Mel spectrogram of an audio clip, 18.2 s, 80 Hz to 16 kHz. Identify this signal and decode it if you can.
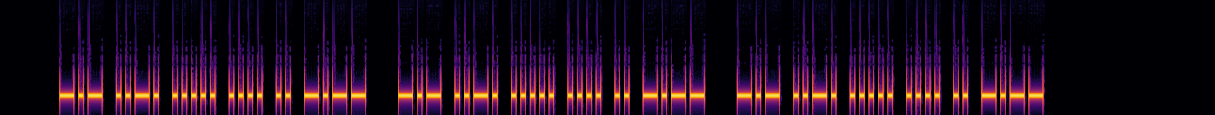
Morse code, heard as a keyed tone, about 17 wpm, 700 Hz. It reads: KF5HIY KF5HIY KF5HIY
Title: USA Call Signs Repeated 3x 17wpm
